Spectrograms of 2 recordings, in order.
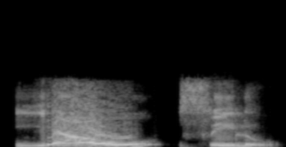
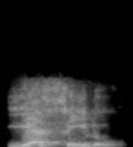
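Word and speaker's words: يصل: If we don't take out the wow, we're going to have yaw silu. Why is the wow taken out? Because to pronounce a kasra after a wow is difficult and heavy on the tongue.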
